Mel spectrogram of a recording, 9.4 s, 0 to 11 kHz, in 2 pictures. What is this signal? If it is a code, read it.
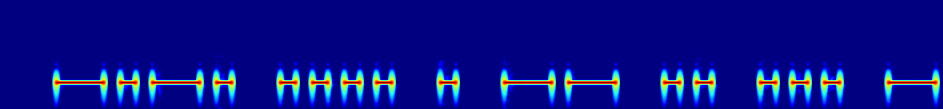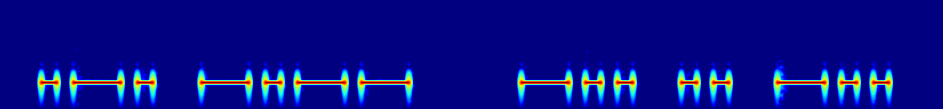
Morse code, heard as a keyed tone, about 15 wpm, 700 Hz. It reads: CHEMISTRY DID
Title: Sentences from Top 1000 Words - Review Part 6 - 15wpm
